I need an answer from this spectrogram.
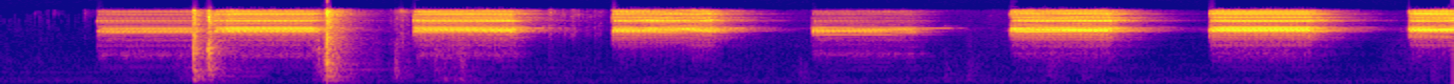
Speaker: And it covers this area pretty well. In fact, it covers the entire first floor, which is kind of funny. You can really hear it from everywhere.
